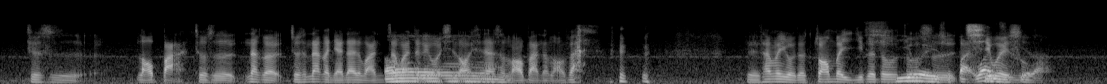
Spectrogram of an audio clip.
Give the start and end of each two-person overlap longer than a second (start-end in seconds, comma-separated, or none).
3.9-5.1, 8.7-10.4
